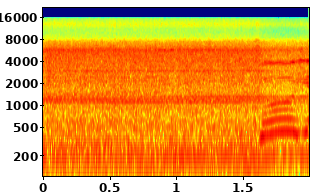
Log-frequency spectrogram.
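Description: Steady machine noise of a running hydroelectric generating unit: an even rushing noise with a constant low hum and a fainter, higher steady whine. A man's voice comes in near the end.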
